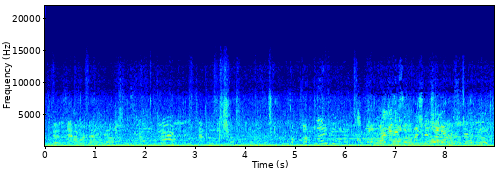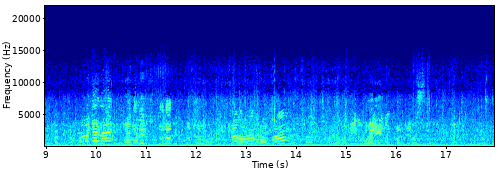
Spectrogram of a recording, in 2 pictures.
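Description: Wind blows and rumbles.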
